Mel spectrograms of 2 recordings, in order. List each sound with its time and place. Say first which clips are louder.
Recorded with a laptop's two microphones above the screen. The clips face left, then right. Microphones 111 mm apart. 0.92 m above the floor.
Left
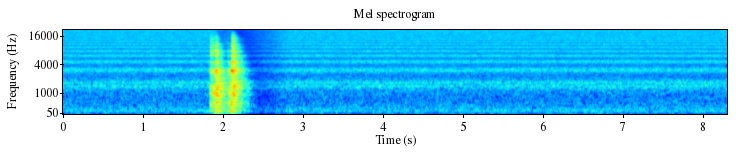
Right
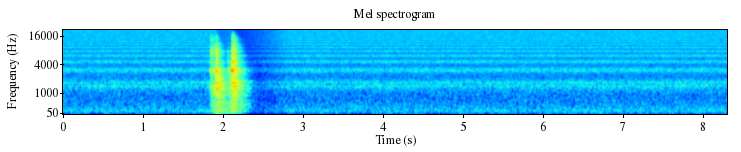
1.8 s a microwave: left 4 dB; 50° left (ahead or behind), 0.6 m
